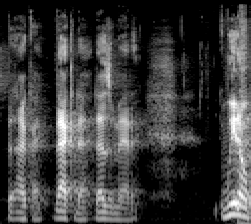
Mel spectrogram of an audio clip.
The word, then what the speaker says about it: Vecna: Isn't it Vecna? Vecna. Why did I think it was Veshna? I know it's... Okay, Vecna.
